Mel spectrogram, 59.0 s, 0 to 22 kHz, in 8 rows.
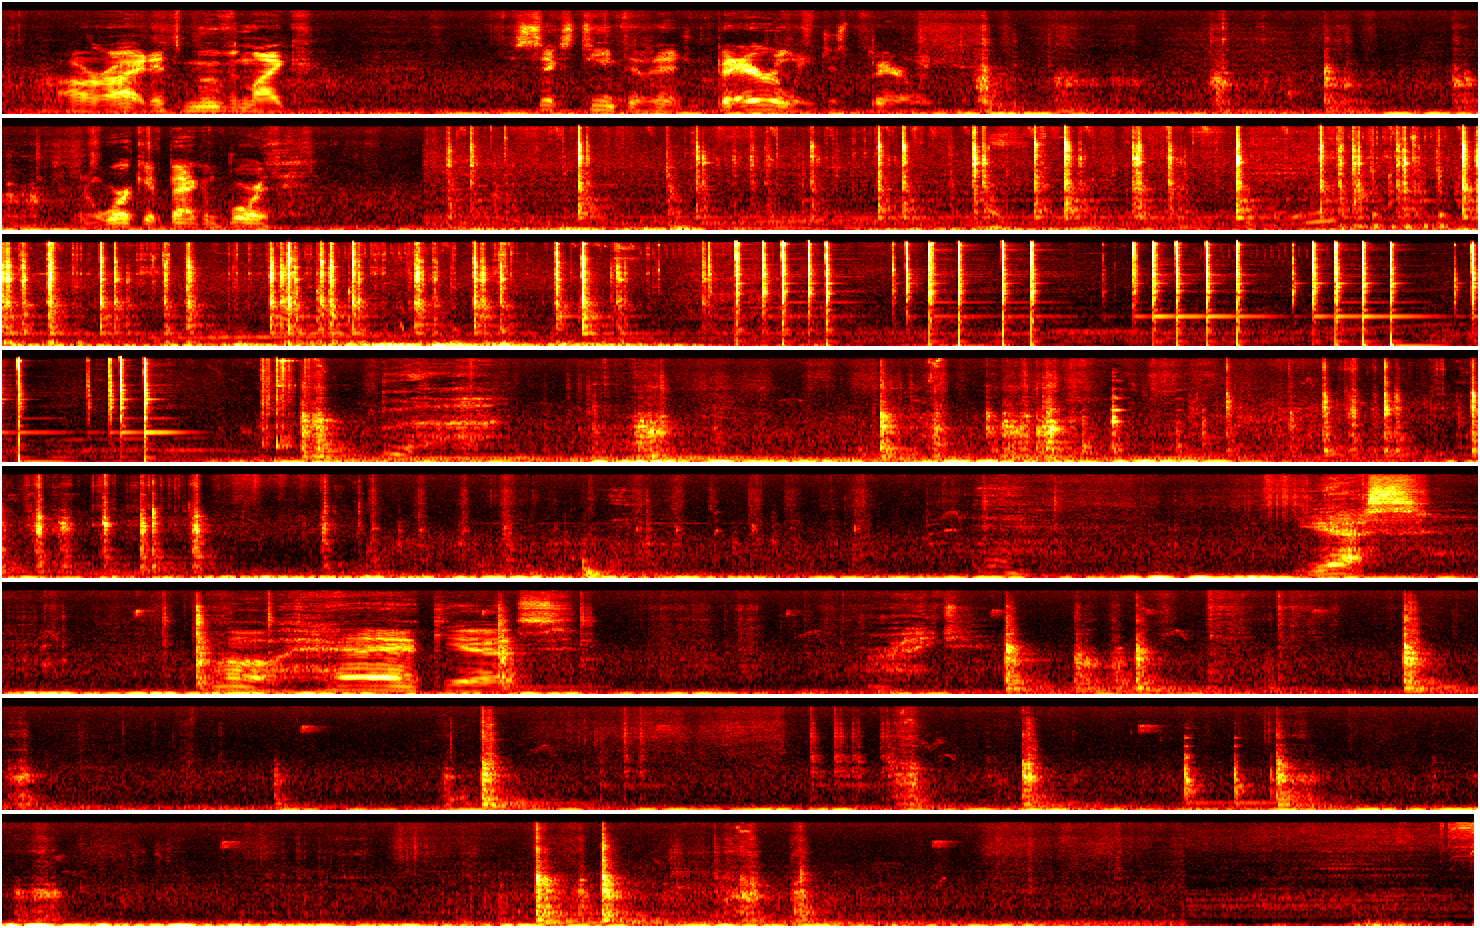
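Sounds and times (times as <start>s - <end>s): wrench clicking and knocking on metal: 9.5s - 23.8s.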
